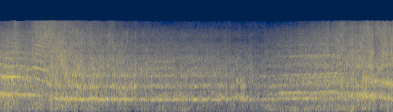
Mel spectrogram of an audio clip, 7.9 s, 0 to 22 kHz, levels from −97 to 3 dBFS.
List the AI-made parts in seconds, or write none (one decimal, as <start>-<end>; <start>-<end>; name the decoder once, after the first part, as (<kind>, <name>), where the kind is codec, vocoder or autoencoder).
0.9-3.1 (codec, HILCodec); 3.5-5.3; 6.8-7.9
